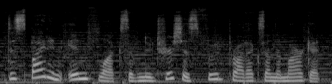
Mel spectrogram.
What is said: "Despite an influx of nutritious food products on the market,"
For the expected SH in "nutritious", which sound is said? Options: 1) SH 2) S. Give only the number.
1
